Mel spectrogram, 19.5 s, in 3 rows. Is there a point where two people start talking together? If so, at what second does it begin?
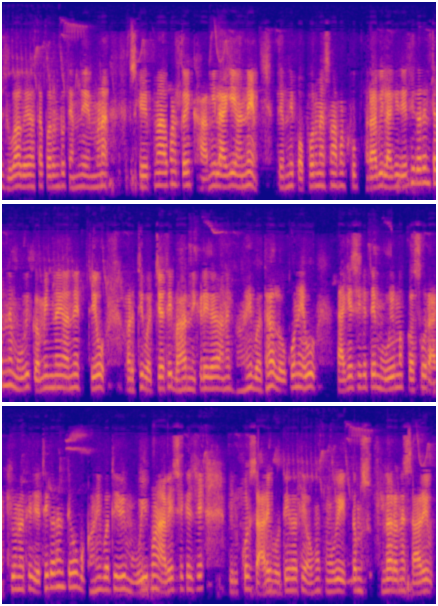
none

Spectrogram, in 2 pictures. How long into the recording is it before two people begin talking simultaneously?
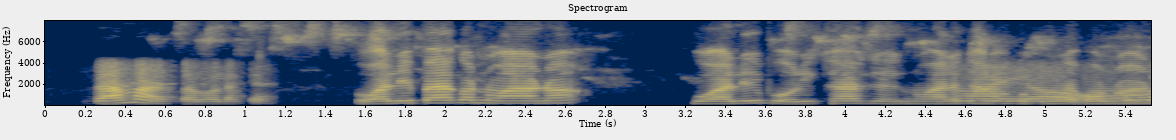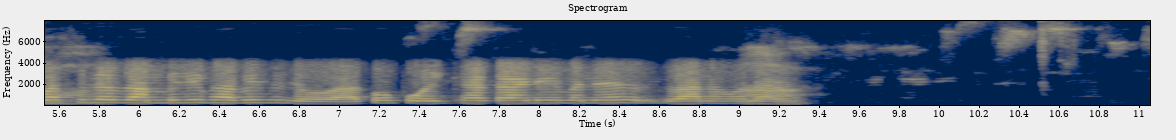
4.5 s

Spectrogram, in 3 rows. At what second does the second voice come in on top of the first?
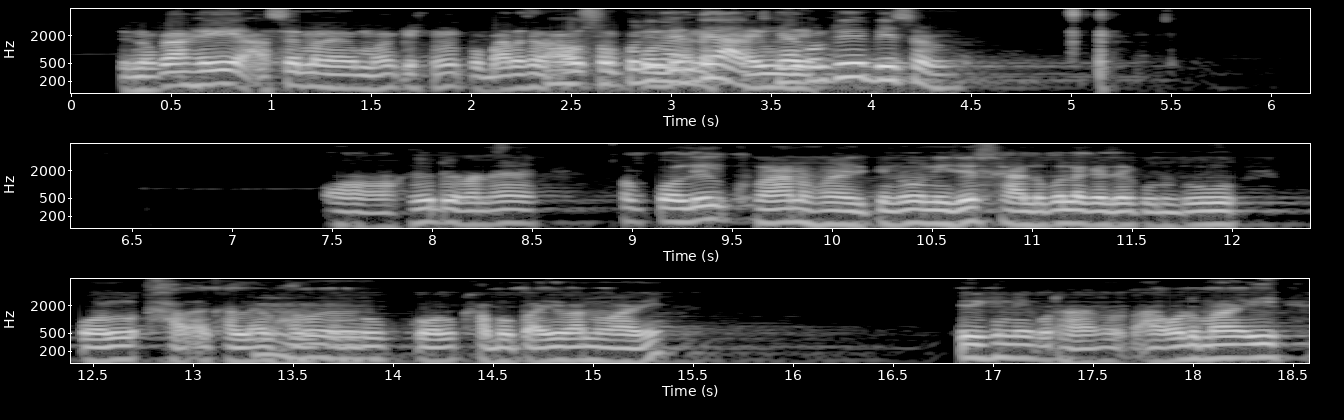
2.4 s

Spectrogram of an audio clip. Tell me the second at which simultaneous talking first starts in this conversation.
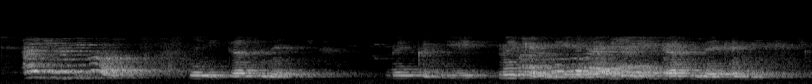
5.2 s

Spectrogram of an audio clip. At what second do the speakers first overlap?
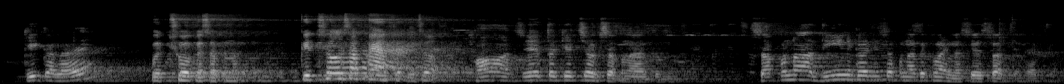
none

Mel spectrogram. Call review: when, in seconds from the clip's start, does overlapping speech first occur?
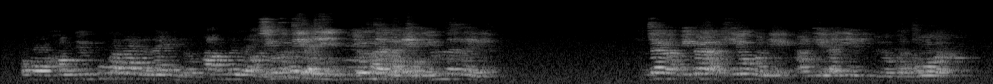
2.4 s

